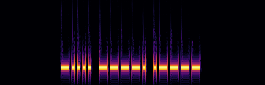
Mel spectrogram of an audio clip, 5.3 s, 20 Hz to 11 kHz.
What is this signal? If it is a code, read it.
Morse code, heard as a keyed tone, about 22 wpm, 700 Hz. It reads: 691
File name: practice / 22wpm / Three Letter-Number Combinations - 22wpm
